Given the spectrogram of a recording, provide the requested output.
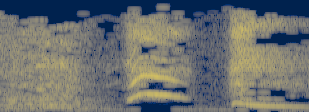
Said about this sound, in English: What is that? Her breathing exercises, Maestro. In yogi, they say if you breathe deeply, all the poisons leave your system and you can think clearly.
